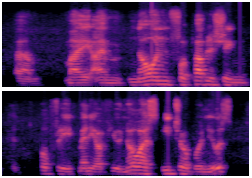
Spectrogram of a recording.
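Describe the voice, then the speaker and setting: At a moderate pace, a man with a German accent talks in a medium pitch with ordinary pitch variation. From Germany. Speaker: travel industry publisher. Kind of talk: presentation. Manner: hesitant, many fillers.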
